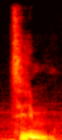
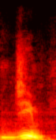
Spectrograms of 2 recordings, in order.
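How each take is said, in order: First: The letter is said with escaping breath. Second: The letter is said without escaping breath. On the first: The speaker calls it wrong. "tidak boleh disertai keluarnya nafas" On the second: The speaker calls it right. "tapi jim"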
